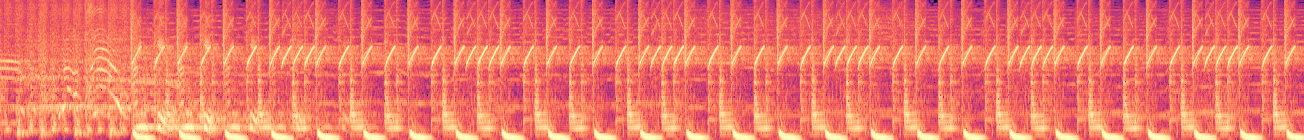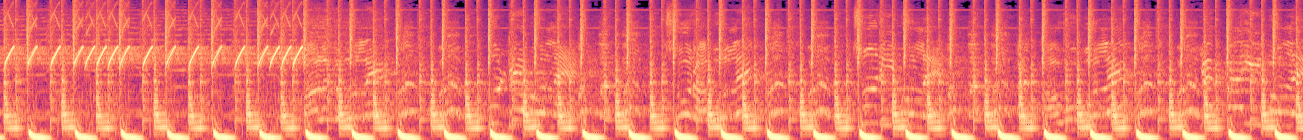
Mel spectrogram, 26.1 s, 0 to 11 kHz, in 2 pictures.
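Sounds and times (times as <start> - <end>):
high alarm-like synth chirp: 1.3 - 16.2.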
